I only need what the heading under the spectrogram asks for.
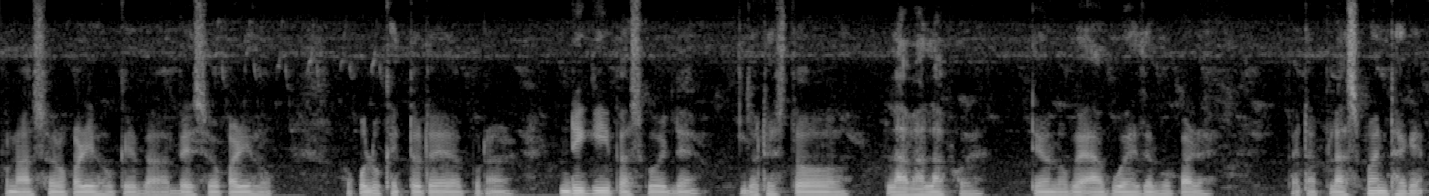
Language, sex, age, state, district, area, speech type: Assamese, male, 45-60, Assam, Dhemaji, rural, spontaneous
